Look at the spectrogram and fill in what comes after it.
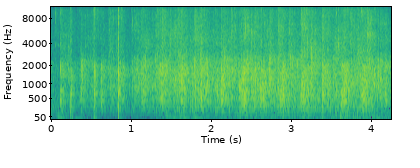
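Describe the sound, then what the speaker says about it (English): Applause from an audience at a startup pitch showcase as the director of a small business development center stands; a few sharp early claps swell into sustained, dense clapping. "Madeline, please stand and take a round of applause"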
